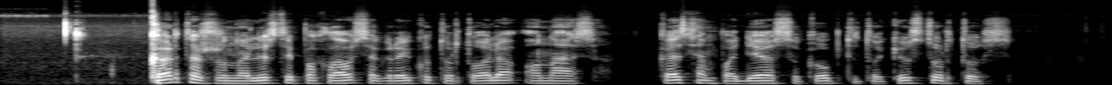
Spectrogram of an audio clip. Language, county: Lithuanian, Klaipėda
